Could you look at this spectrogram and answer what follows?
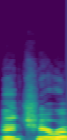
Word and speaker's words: Banchero: was Did I pronounce it right? Is it Banchero it's or Banchero?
